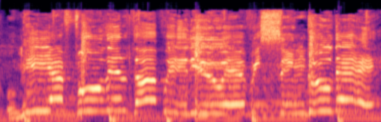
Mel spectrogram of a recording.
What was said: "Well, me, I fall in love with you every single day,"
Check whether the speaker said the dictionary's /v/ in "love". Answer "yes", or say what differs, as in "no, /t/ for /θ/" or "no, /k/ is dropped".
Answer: no, /p/ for /v/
